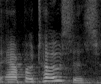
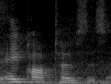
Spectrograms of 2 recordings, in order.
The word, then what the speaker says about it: apoptosis: call these names but it ought to be pronounced a PO ptosis shouldn't it just say yeah absolutely because that p ought to be silent because it's part of the word ptosis ya know it's a pop ptosis and there's nothing I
